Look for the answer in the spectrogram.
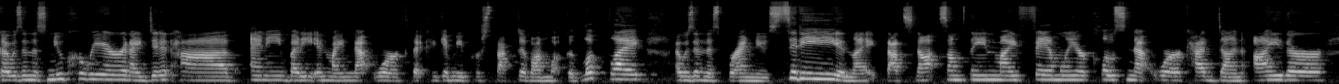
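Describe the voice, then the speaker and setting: An American woman speaks as a guest in a casual interview. Her voice is bright and punchy at a medium pitch. She comes across as candid and playful, leaning on her points with emphasis. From Montana, United States. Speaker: podcast guest, sales professional.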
